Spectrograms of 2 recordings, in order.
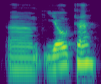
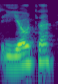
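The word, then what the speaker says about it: iota: then here's another vowel yota so it's like Yatta Yatta Yatta it almost is almost comes across when I say it fast yota it sounds like there's a Y in there so that's how I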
